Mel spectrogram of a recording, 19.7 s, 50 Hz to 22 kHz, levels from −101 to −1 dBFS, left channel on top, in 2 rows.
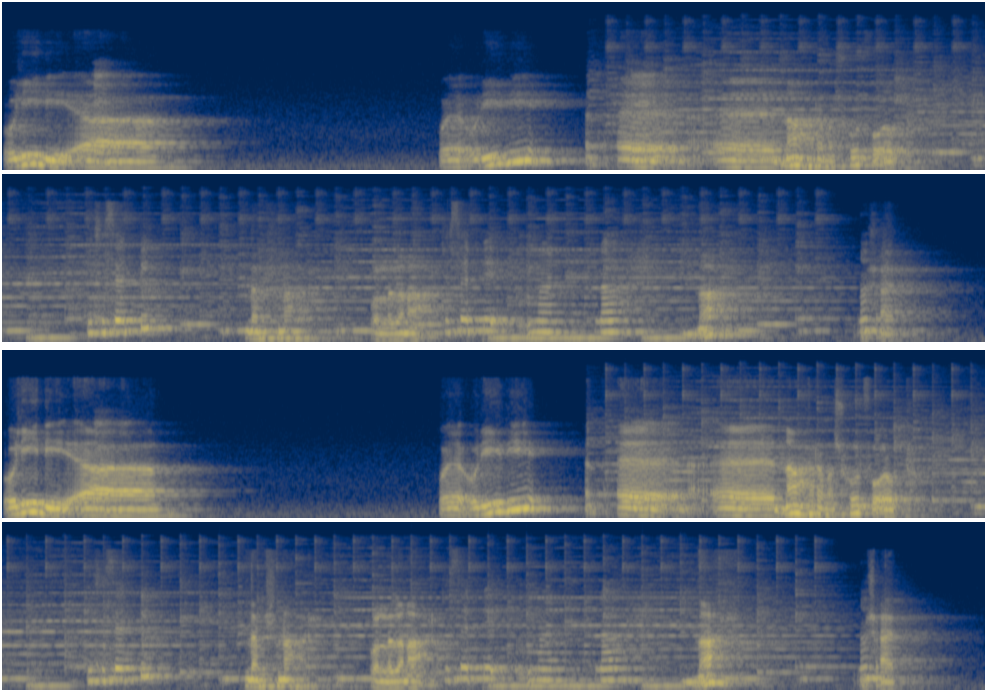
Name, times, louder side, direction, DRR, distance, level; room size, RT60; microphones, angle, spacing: voice 1, 0.0-1.6 4.4-5.4 5.8-9.1 12.3-13.0 13.5-14.2 16.7-17.2 18.4-18.8, right 4 dB, 90° right, 8 dB, 0.7 m, -30 dB
sound 1, 5.8-18.1, equal, 65° right, 3.2 m, -44 dB
voice 2, 6.3-6.6 10.7-11.3 14.4-15.4 15.7-16.3 18.4-18.8, left 1 dB, 10° left, 4 dB, 0.5 m, -36 dB
8.2 x 7.3 x 4.9 m, 1.3 s
head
